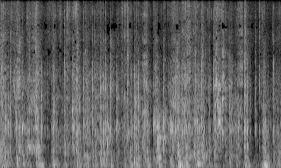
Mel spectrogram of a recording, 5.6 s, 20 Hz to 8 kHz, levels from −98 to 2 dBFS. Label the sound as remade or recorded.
recorded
